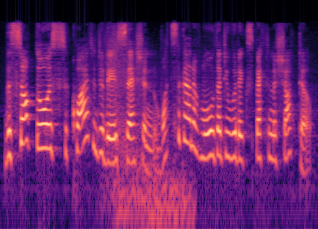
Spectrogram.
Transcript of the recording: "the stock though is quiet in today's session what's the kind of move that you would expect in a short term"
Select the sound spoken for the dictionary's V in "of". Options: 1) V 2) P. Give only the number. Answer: 1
